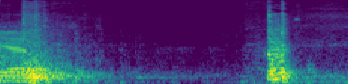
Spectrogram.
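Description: A single short, sharp clunk near the end from the manually lowered tilt cab of a Fuso Fighter truck, typical of the cab settling and latching down.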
